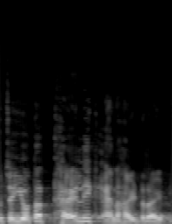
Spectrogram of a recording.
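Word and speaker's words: phthalic: एक तो चाहिए होता थैलिक एनहाइड्रेट इसे पिथाइल ना पढ़िएगा पीस साइलेंट होता है थैलिक अनैड्रॉयड साथ में फाइनल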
